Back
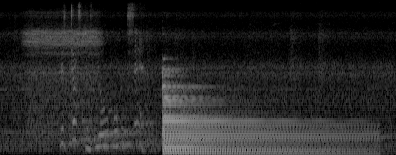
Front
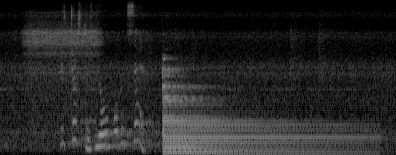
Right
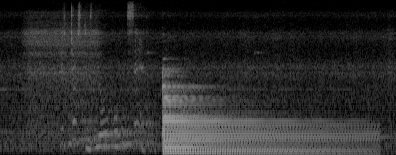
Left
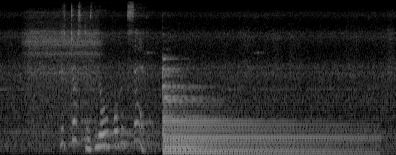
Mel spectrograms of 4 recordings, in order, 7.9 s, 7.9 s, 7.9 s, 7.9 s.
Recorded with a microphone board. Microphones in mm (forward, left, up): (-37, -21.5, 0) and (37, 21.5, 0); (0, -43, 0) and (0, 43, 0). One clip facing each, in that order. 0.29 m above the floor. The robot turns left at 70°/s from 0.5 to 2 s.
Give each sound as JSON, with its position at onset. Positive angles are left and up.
{"t": 1.2, "sound": "a woman speaking", "azimuth_deg": 130, "distance_m": 1.4}
{"t": 3.2, "sound": "a piano", "azimuth_deg": -95, "distance_m": 0.7}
